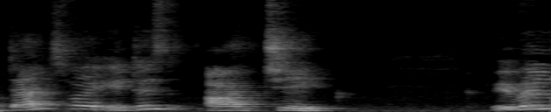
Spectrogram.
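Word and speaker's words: hache: So over here, this H is silent and this CH is making the sound of cha. That's why it is arche.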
